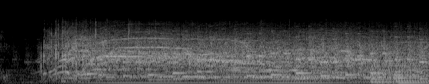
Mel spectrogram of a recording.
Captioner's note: tense music; audience applauding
